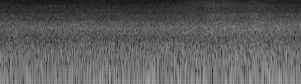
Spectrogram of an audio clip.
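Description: Sea waves wash steadily against the shore near a tent campsite in the Geiranger valley, a constant broad roar mixed with wind, no talk.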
